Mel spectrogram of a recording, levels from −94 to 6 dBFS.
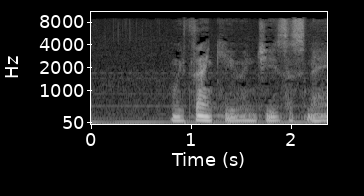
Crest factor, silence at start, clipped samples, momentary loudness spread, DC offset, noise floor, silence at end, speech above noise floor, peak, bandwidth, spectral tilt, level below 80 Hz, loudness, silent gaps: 18 dB; 0 s; under 0.1%; 24 LU; under 0.1%; -48 dBFS; 0 s; 21 dB; -12 dBFS; 9.4 kHz; -5 dB/octave; -48 dBFS; -28 LUFS; none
